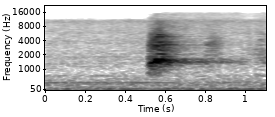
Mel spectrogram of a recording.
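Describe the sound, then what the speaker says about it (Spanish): Small female dogs fighting, a brief sharp yelp or whimper rising out of a quiet room with a low steady hum, one short cry that trails off. "Están peleándose las perritas"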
